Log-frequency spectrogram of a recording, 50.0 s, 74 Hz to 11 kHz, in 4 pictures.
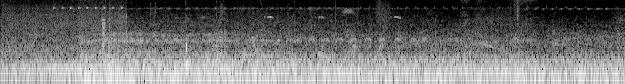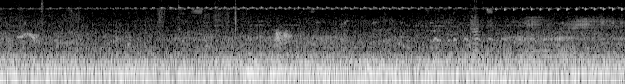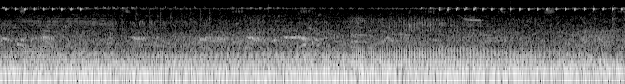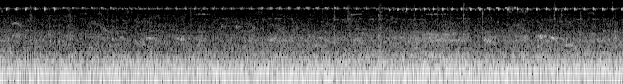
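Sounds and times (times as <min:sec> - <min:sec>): low outdoor rumble: 0:00.0 - 0:13.2
insect chirping: 0:00.1 - 0:14.1, 0:14.7 - 0:49.9
low rumble: 0:01.0 - 0:05.1
birds calling: 0:01.1 - 0:07.6.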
